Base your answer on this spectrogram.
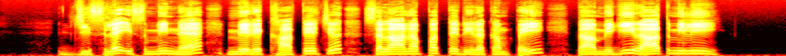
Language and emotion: Dogri, happy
